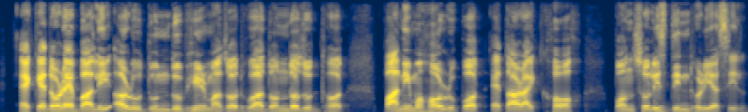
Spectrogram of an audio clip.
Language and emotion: Assamese, neutral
